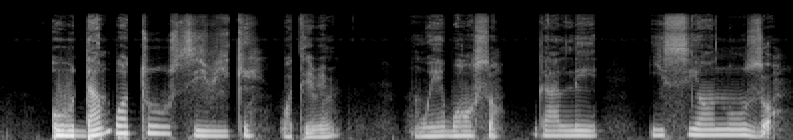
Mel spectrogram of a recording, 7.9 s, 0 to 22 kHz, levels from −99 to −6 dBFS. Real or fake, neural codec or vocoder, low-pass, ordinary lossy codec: real; none; 14.4 kHz; none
